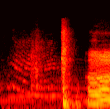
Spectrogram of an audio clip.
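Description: A door is pushed open with a short, dull thump, between a soft drawn-out meow and a louder, sustained cat meow that follows right after. No one speaks.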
